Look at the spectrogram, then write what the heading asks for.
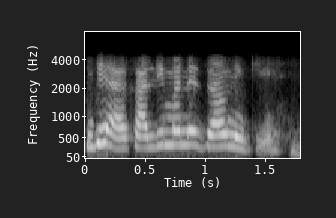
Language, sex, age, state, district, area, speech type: Assamese, female, 18-30, Assam, Sonitpur, rural, conversation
